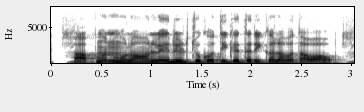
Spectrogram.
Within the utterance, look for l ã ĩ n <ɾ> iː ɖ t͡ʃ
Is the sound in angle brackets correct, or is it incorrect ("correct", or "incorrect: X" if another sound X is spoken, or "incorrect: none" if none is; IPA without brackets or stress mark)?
correct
